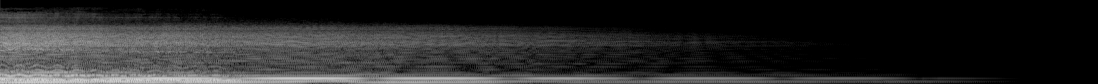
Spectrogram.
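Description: Final distorted electric guitar chord of a punk song ringing out, with a held, wavering sung note over it for the first couple of seconds. The chord swells and dips as it fades, dying away to silence about nine seconds in.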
